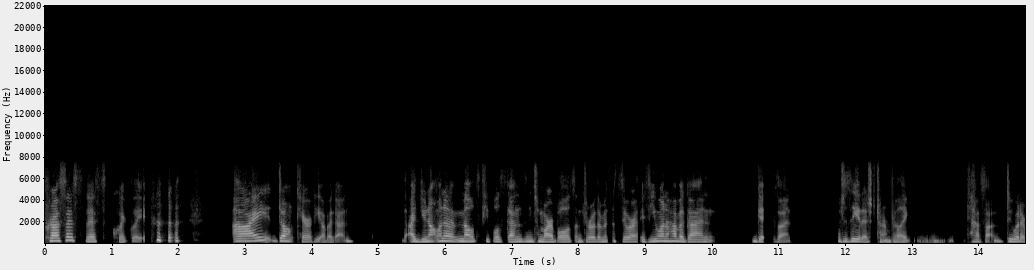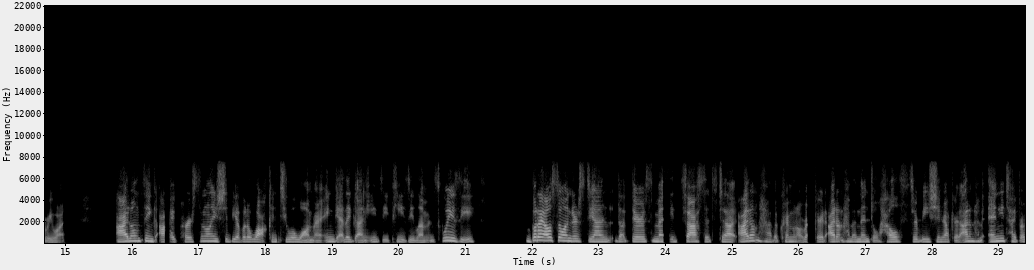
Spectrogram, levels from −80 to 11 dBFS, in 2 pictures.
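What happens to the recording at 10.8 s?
The speech collapses to near silence from 10.77 to 10.99 s, then returns weak or rough. These are lost AMR speech frames: about 160 ms failed checks, so the wideband decoder faded out its repeated parameters.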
